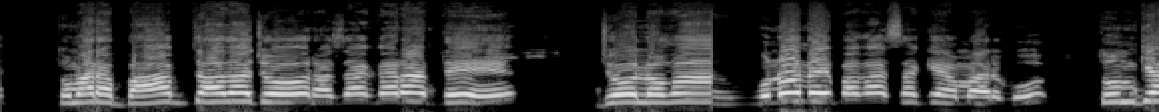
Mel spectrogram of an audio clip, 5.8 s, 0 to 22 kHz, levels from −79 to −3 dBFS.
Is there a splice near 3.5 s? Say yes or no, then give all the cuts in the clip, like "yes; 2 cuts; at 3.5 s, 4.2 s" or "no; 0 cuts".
yes; 1 cut; at 3.5 s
